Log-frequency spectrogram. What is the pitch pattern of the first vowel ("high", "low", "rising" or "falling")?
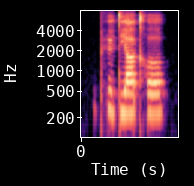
falling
